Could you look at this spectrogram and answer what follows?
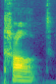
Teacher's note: We see trente is spelled with an E, but we hear something more like an A in trente.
